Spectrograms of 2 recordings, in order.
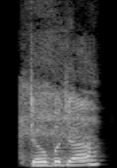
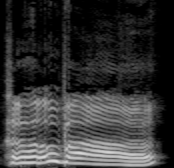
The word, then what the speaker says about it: jojoba: Jobaja. – Jojoba.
